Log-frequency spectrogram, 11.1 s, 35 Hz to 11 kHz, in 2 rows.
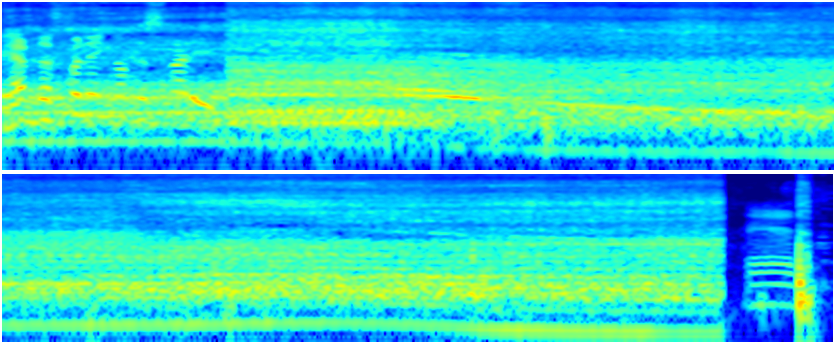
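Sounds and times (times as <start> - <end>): bulldozer diesel engine under load: 0.0 - 10.4
engine whine falling in pitch: 0.0 - 10.4.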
